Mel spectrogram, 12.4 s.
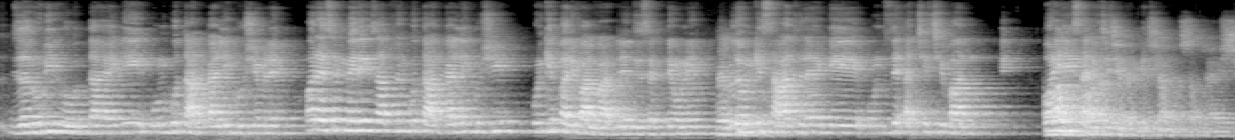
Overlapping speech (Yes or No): Yes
